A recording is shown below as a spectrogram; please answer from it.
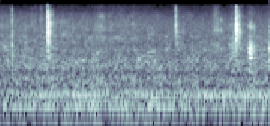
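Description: Steady low hum of a running motor, with a few sharp clicks.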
